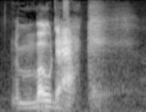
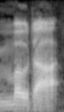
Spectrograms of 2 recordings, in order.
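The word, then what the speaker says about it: MODOK: us at the top modak or modoc i don't know how it's pronounced or mold doc muldack actually i say modak okay watch out there's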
